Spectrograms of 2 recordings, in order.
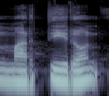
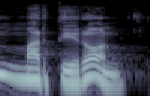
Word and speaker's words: μαρτυρών: Δεν είναι τον αυτό των μαρτύρων, είναι τον αυτό των μαρτυρών. Και είναι των μαρτυρών, είναι όπω είναι των εργατών, των δραστών, των εποπτών. Και τονίζεται στη λίγουσα.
